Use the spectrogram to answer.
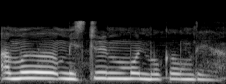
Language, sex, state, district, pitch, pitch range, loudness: Wancho, female, Arunachal Pradesh, Longding, 260 Hz, 240-275 Hz, -12 LUFS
